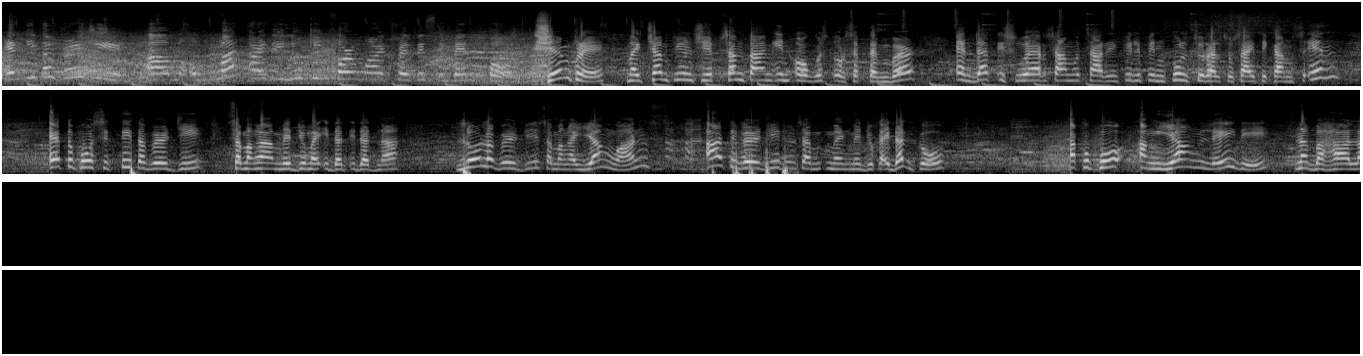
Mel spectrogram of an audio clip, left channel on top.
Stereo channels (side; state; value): right; silent; 62 dB below the other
